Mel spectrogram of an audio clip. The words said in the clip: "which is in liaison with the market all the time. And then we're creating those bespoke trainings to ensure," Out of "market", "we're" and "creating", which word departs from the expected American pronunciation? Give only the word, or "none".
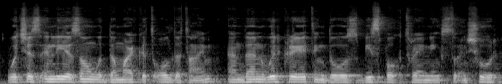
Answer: none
